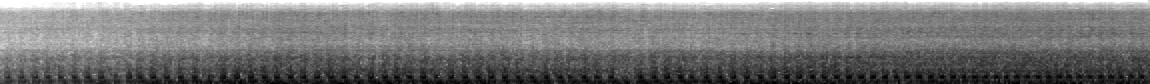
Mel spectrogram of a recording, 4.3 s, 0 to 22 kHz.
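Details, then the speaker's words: 2006 Suzuki DR650 single with FMF header, slip-on exhaust, drilled airbox and carb slide: thump sits high and wanders, rising and dipping without throttle; idle too high, jumpy and surgy. "Yeah, it definitely seems jumpy. Yeah, it really goes at idle. Also seems a bit jumpy."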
